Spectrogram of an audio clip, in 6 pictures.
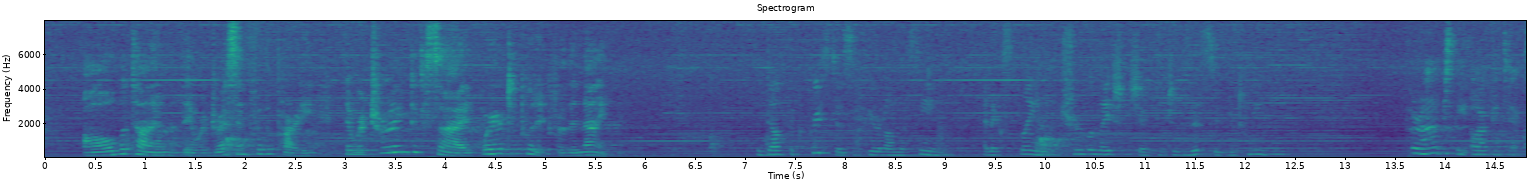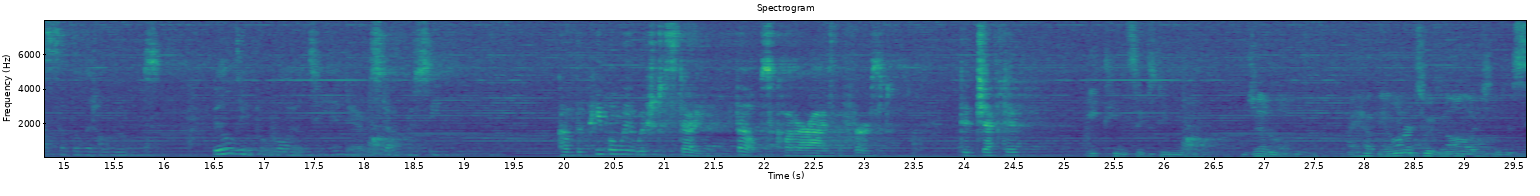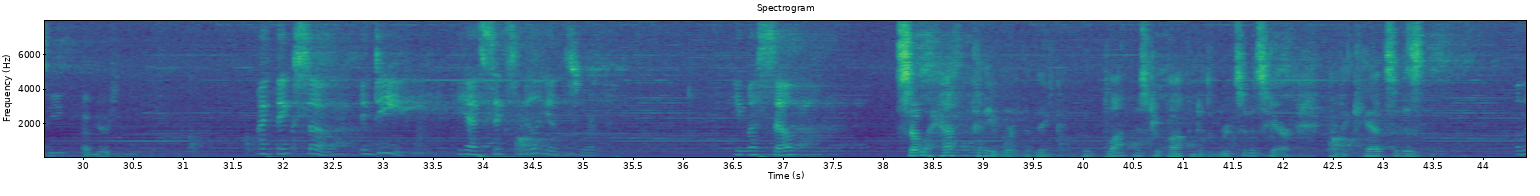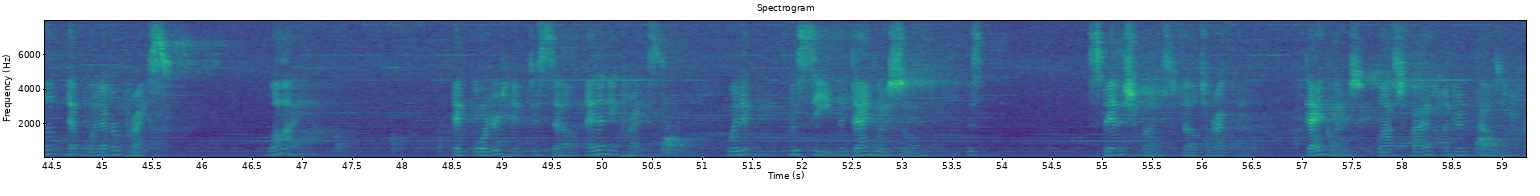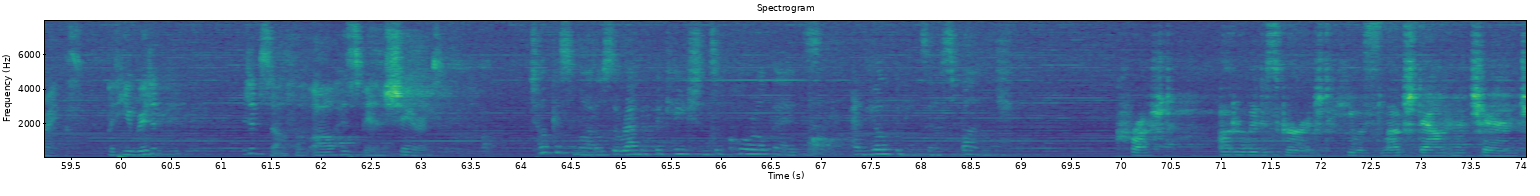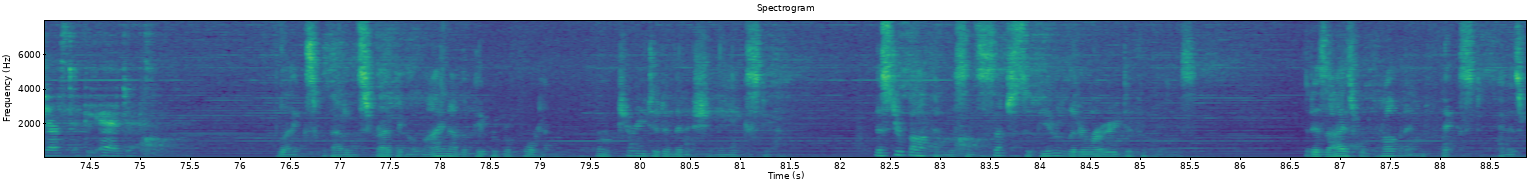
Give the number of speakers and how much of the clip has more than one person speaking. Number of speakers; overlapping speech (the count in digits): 7, no overlap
